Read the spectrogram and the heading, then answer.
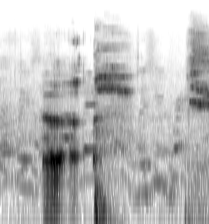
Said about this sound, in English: I got a burp.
